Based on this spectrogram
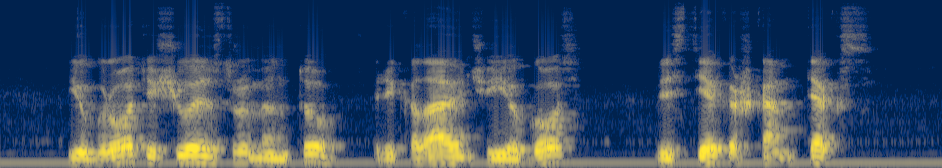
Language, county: Lithuanian, Alytus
